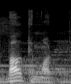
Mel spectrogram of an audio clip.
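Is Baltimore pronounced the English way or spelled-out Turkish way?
English. It is said with the English pronunciation. It is said the way English speakers say it. The speaker calls it right. "instead of saying Baltimore"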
